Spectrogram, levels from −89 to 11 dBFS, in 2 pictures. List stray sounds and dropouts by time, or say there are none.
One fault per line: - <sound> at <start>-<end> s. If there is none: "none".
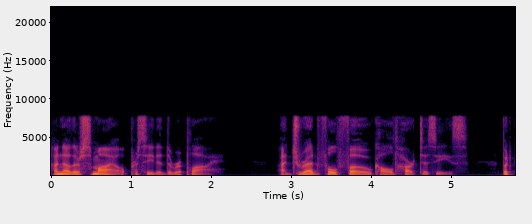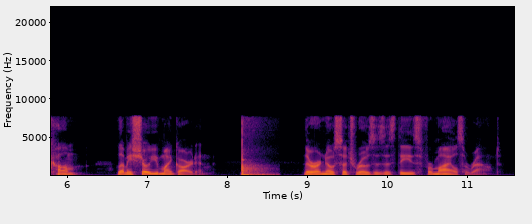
- thud at 8.2-8.7 s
